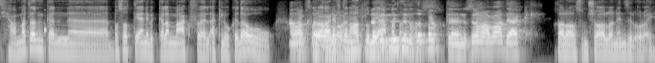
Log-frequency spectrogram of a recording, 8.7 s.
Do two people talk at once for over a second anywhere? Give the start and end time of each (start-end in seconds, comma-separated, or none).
3.9-5.9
